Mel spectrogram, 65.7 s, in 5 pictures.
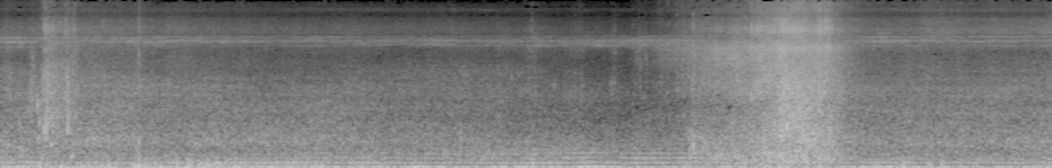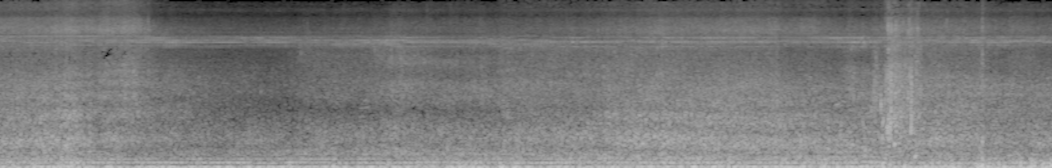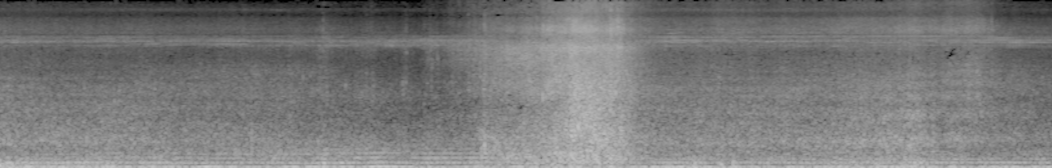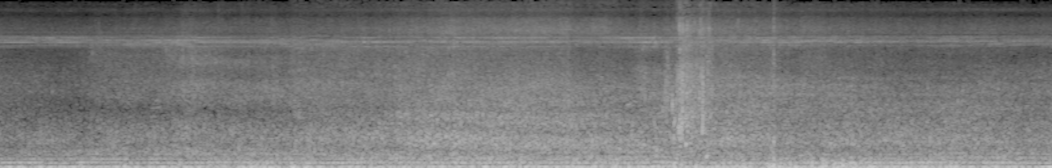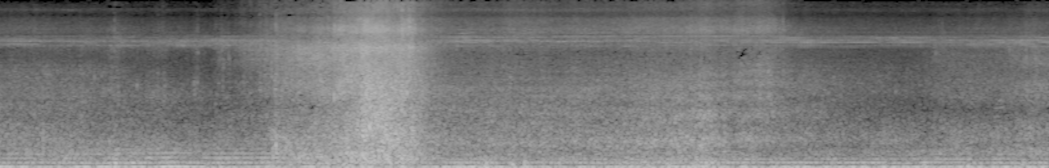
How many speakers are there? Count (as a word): zero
